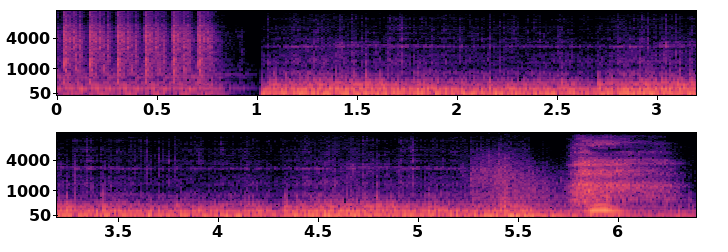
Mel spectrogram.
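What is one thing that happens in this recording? A heavy stone door rumbles and grinds as it slides open.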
